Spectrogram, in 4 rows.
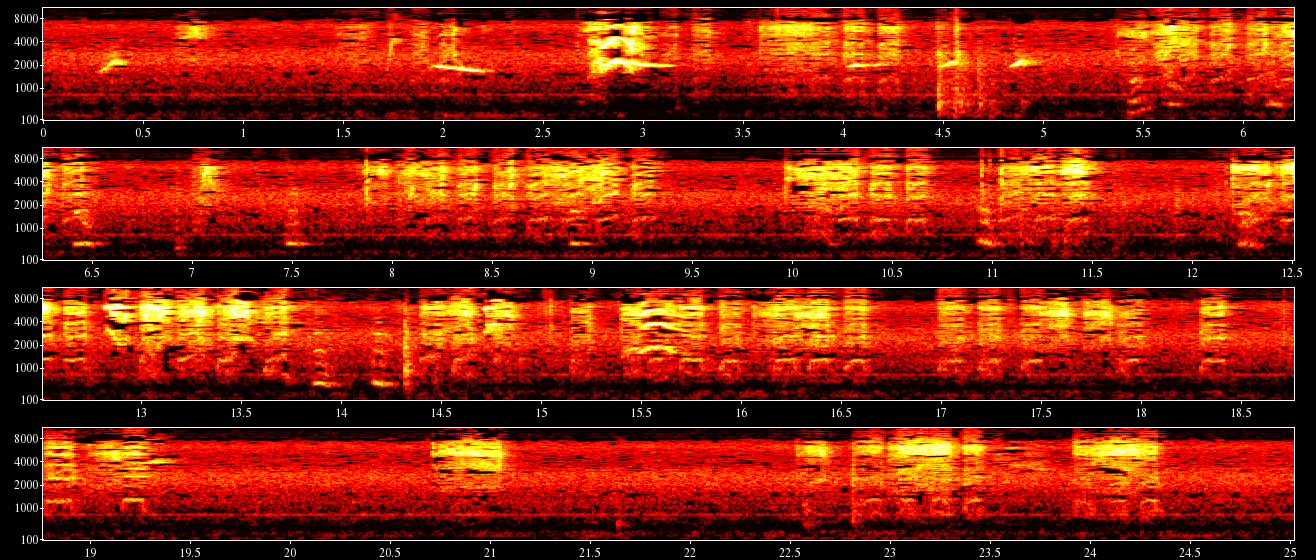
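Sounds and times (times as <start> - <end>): high squeaky bird calls: 1.5 - 4.4, 5.4 - 9.4, 10.0 - 11.6, 12.2 - 19.5, 20.7 - 21.2, 22.5 - 24.4
bird chick chirping: 1.5 - 9.4, 10.0 - 11.6, 12.2 - 19.5, 20.7 - 21.2, 22.5 - 24.5.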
